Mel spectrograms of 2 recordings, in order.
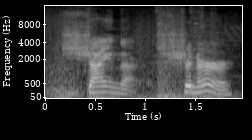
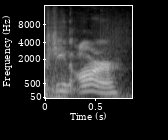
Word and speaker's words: Shiner: And now we can see the patience coming in from Shiner, or Shin-R, rather. Okay, that's how you pronounce his name.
